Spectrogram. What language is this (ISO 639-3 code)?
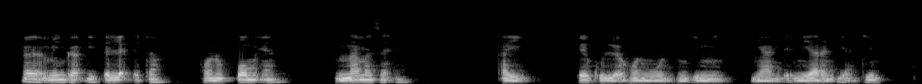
ffm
